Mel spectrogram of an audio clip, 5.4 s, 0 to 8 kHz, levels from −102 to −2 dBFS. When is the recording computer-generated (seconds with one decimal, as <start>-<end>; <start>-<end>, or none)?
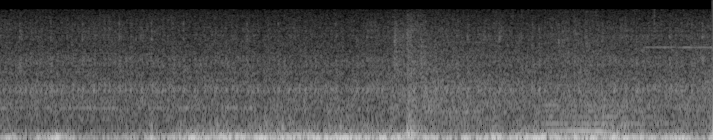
none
